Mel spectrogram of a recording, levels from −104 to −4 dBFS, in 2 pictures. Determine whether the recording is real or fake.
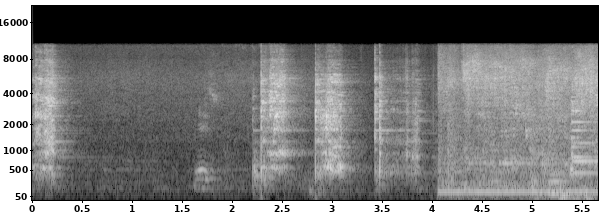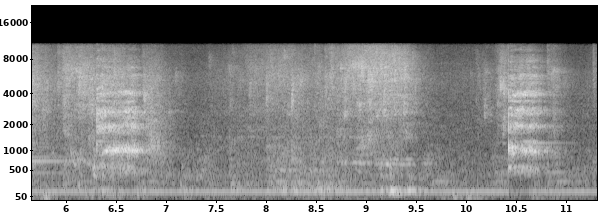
real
